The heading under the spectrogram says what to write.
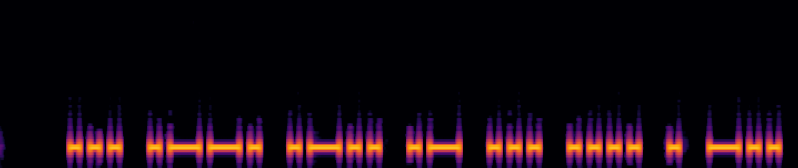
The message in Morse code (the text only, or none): SPLASHED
